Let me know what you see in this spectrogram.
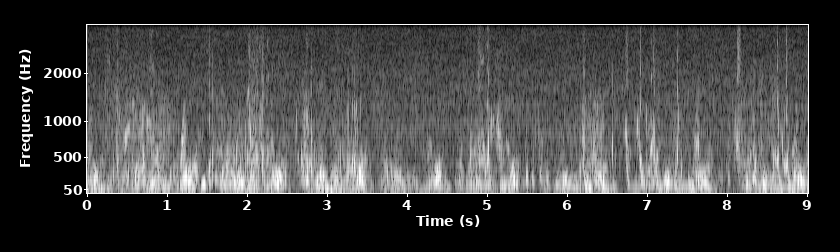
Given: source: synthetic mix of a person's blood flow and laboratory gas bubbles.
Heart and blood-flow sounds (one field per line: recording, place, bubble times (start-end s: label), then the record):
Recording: Doppler ultrasound of blood flow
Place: precordium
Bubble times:
0.21-1.15 s: bubbles
1.48-2.32 s: bubbles
2.58-2.95 s: bubbles
3.03-3.45 s: bubbles
3.73-4.00 s: bubbles
4.73-5.21 s: bubbles
5.29-5.41 s: bubbles
5.45-5.70 s: bubbles
6.14-6.46 s: bubbles
6.52-6.64 s: bubbles
6.71-6.79 s: bubbles
6.83-7.17 s: bubbles
7.33-7.46 s: bubbles
7.59-7.67 s: bubbles
7.99-8.21 s: bubbles
8.29-8.40 s: bubbles
8.53-8.82 s: bubbles
From the record:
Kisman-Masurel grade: 332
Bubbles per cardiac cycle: rolling drumbeat, 9 or more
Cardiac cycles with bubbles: 50 to 99%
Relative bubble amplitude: moderate (0.250 to 0.450)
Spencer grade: 3 (all of the cardiac periods contain showers or single bubble signals, but not dominating or overriding the cardiac motion signals)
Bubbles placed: only in the low amplitude regions of the cardiac cycle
